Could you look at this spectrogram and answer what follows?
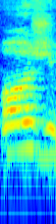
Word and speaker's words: hoje: So it's just like in Spanish, the first H you don't pronounce, so just like hola. But for Spanish speakers, pay attention because the J in hoje is pronounced as a J sound.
